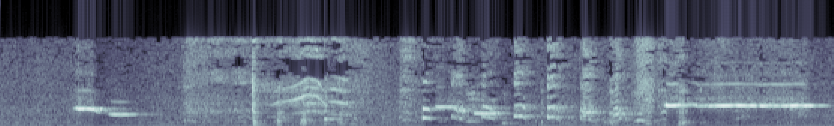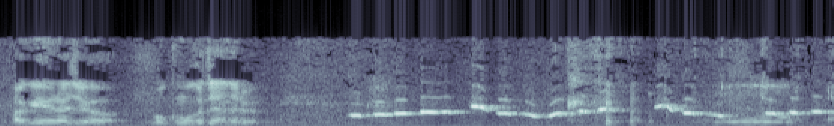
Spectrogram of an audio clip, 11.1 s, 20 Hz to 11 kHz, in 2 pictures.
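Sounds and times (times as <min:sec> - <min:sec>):
person whistling a short wavering tune: 0:00.5 - 0:01.1, 0:04.3 - 0:05.6, 0:07.9 - 0:11.1
chuckling laughter: 0:01.2 - 0:04.9, 0:09.4 - 0:11.1
speech: 0:01.7 - 0:02.5, 0:05.6 - 0:07.4, 0:09.6 - 0:10.9.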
